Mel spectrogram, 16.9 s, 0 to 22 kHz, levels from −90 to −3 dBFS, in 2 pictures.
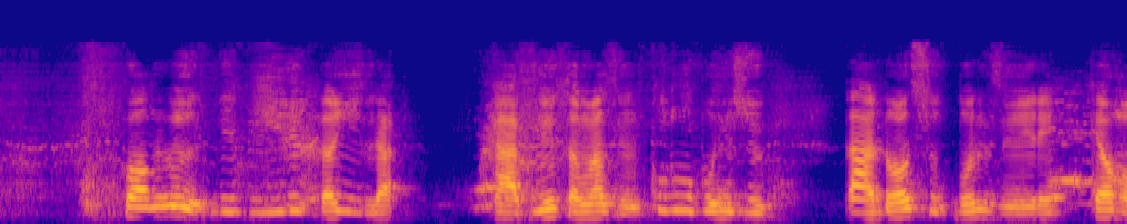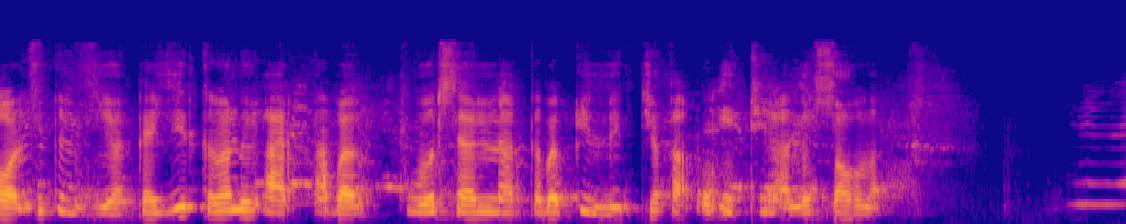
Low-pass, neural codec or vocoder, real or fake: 9.9 kHz; codec, 44.1 kHz, 1.7 kbps, Pupu-Codec; fake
